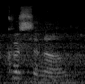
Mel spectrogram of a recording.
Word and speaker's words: köszönöm: Köszönöm. – Beautiful pronunciation, köszönöm.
